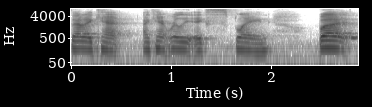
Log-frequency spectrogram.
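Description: At a fairly slow pace, a woman speaks in an animated tone. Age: 20s. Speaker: podcast host. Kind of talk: casual monologue.

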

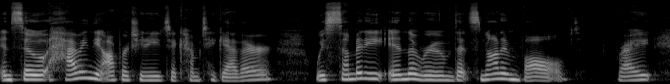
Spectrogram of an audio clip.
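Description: Over a very clean recording with a silent background, the voice moves at a moderate pace with ordinary pitch variation. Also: woman, fairly high pitch for a woman. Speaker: licensed professional counselor. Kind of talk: podcast interview, advice-giving conversation.

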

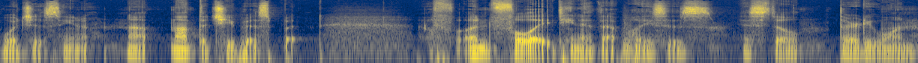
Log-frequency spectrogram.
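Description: A man speaks at a moderate pace with a fairly low pitch and vocal fry. His pitch swings very widely. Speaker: podcast host, amateur golfer. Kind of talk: solo monologue podcast. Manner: halting, many repeated words and fillers; meandering.

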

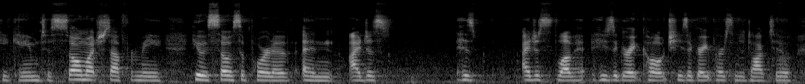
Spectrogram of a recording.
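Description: At a moderate pace, the speaker uses monotone, flat intonation in an American accent. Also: woman. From northern Illinois, US Midwest. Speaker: army reservist combat medic and college softball player. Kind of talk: casual interview.

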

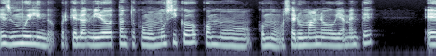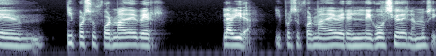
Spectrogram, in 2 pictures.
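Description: Her dark, mellow, fairly low voice moves at a moderate pace as the woman keeps a monotone, flat intonation. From Colombia, Bogotá and Cartagena. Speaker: singer. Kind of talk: casual chat.

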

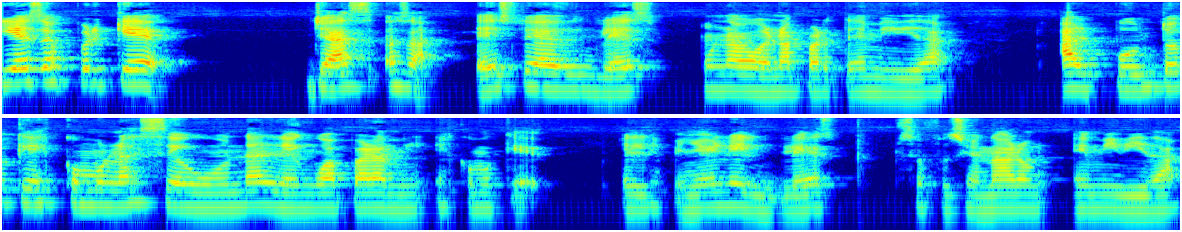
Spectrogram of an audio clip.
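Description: A fairly low-pitched woman at a moderate pace, with ordinary pitch variation and big swings in loudness. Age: young. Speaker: podcaster. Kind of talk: casual monologue. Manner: hesitant, many fillers.

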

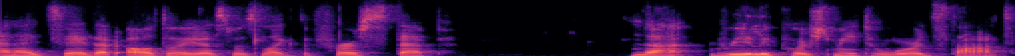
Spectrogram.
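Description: Over a quiet background, a woman with a Finnish accent and a very deep, low pitch speaks at a moderate pace in a flat monotone. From Finland. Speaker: climate tech startup founder and CEO. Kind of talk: interview. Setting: remote recording.

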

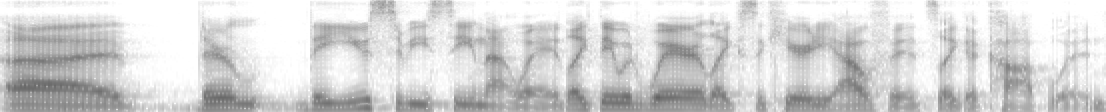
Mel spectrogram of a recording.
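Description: A woman's very deep, low voice with an American accent and ordinary pitch variation. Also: moderate pace. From Spokane, Washington. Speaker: podcast host. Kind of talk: casual chat. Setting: studio.

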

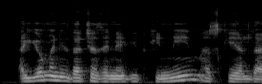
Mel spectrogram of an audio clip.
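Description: With a dark, mellow tone, a woman speaks using lively intonation. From India (Cochin), raised in Israel from age 7. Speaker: interviewee sharing childhood memories. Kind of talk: personal testimony.

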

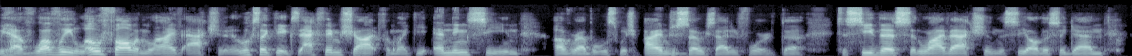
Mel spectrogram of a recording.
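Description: It's an ordinary speaking voice at a moderate pace, with ordinary pitch variation and a quiet background. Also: man, medium pitch for a man. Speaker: podcast co-host. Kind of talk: casual chat.

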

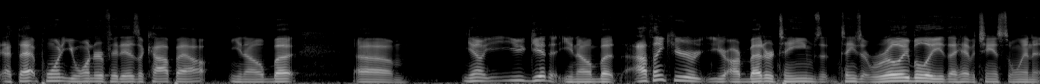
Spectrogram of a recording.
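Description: A man's normal speaking voice at a medium pitch, moderate pace and ordinary pitch variation. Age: 30s. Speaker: podcast co-host and high school basketball coach. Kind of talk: casual sports talk.

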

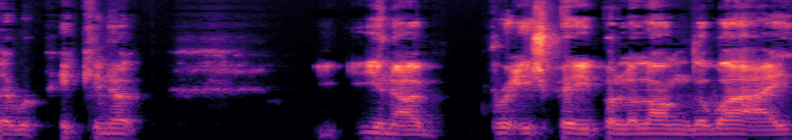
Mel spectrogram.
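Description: A man with a Birmingham accent, fairly low in pitch, bright and sharp in tone. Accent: Birmingham (Brummie) English. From Birmingham, England. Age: 30s. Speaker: former plumber and travel blogger. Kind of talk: casual interview chat.

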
